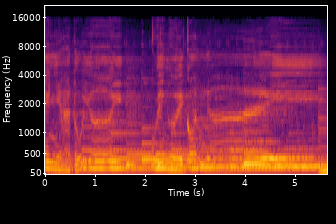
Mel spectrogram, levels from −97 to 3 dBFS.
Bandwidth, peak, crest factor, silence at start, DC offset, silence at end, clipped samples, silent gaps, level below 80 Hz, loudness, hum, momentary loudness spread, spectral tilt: 13 kHz; -2 dBFS; 14 dB; 0 s; under 0.1%; 0 s; under 0.1%; none; -46 dBFS; -18 LUFS; none; 7 LU; -7.5 dB/octave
